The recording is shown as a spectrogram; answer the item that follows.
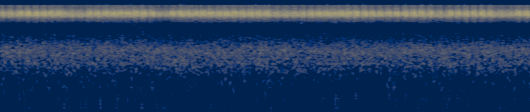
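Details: Crickets stridulating, the males rubbing serrated wing veins together, give a brief stretch of uniform, very high, buzzing trill with a fine fluttering pulse and no other sounds.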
